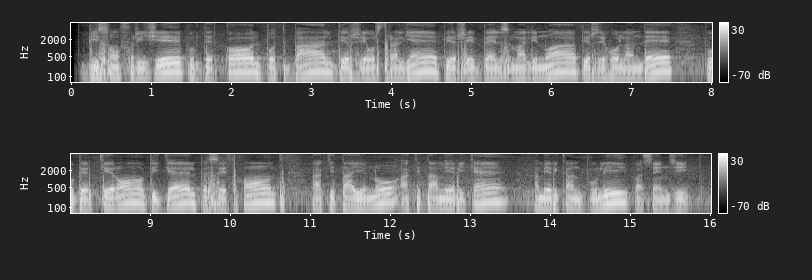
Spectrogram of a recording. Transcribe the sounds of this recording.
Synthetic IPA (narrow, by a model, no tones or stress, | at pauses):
bisɔ̃friʒebuɾd̪ɛɾkɔlbɔt̪balbiɾʒeast̪ralijɛ̃biɾʒebɛlzmalinwabiɾʒeɦolãnd̪ɛ | b̥ubɛɾkeɾɔ̃biɡɛlbasɛt̪hɔ̃t̪ | akit̪ainoa̰kit̪aːmeɾikɛ̃ | ameɾikanbulib̥asɛ̃nd͡ʒi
